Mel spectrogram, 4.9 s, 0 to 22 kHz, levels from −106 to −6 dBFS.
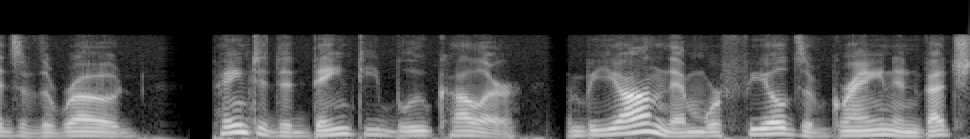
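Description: From 0.82 to 1.21 s the sound smears into a fading buzz or hiss, then about 0.2 s of silence before resuming. A long network dropout is the likely cause, with about 260 ms lost.

At 2.74 to 2.86 s a short held buzz or hiss fades and the sound jumps ahead: a burst of packet loss removed about 100 ms, which the receiver covered over.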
